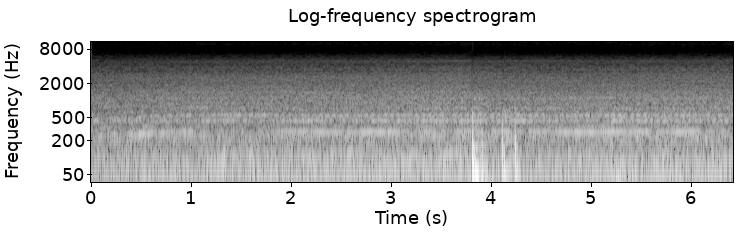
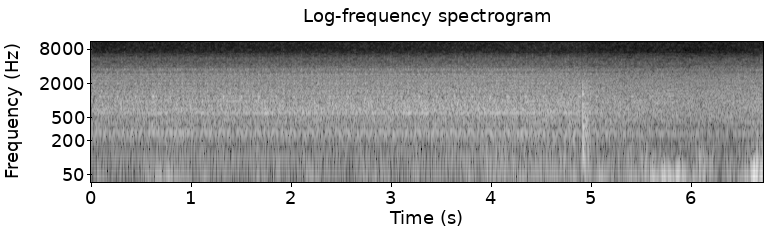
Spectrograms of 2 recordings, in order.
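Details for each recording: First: 2015 Chevrolet half-ton pickup idling with a dead miss on cylinder two, an uneven chugging rumble; plugs, wires, coil and injector already replaced elsewhere, relative compression test traced it to a worn valve lifter and camshaft. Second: 2015 Chevy half-ton pickup V8 after repair of a worn valve lifter and camshaft behind a cylinder 2 misfire at idle; after idling a long while misfire counters stay at zero, smooth even beat. Normal idle.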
